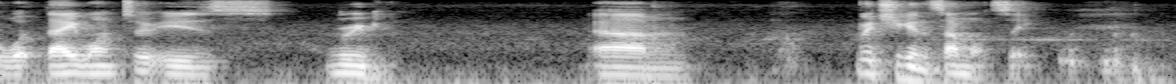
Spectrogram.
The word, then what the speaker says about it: RWBY: How you actually pronounce RWBY for what they want to is Ruby, which you can somewhat see.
